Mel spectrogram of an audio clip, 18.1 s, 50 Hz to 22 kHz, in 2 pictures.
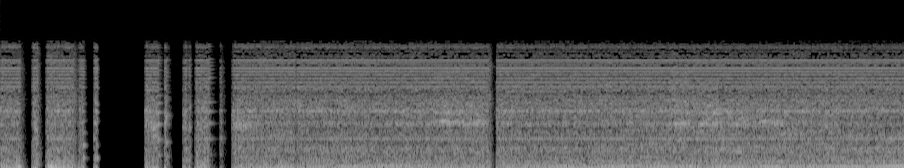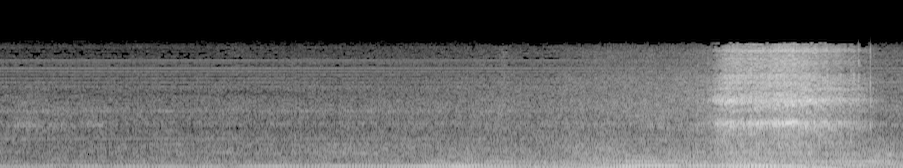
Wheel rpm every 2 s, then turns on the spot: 0, 0, 0, 0, 0, 0, 0, 10, 50.
none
